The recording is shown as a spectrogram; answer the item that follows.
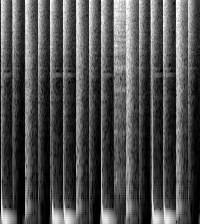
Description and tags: Rock drum loop played on Yamaha electronic drums, edited in audacity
